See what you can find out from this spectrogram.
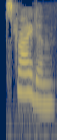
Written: Strijdom

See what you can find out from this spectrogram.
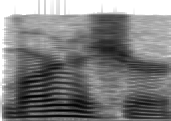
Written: varnisher

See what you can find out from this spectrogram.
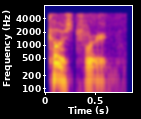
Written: coastward

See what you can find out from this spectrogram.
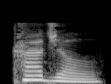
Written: cudgeler

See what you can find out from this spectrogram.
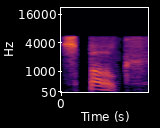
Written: spoke

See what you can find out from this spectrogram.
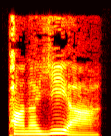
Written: panagia

